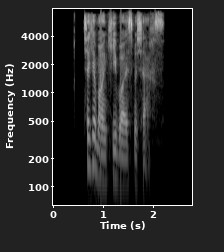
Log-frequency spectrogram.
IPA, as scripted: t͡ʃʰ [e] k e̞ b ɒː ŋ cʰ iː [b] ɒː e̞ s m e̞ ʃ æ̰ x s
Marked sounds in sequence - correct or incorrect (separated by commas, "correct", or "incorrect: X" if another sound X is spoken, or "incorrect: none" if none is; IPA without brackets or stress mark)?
correct, correct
